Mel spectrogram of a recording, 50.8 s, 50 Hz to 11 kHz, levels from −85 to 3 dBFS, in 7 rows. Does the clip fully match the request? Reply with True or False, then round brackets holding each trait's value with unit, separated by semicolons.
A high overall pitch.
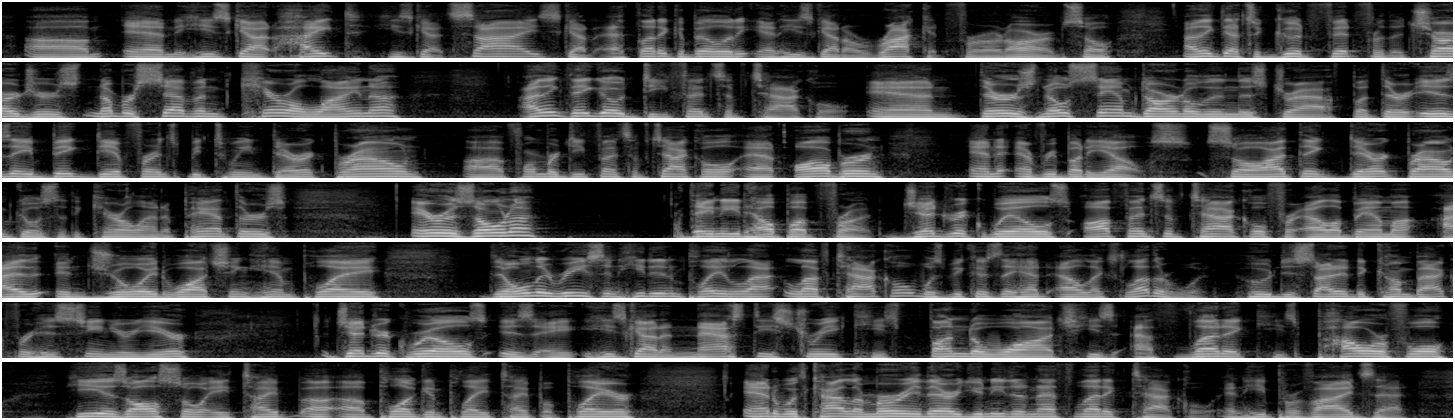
False (140 Hz)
